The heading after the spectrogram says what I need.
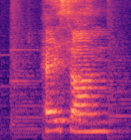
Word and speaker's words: hejsan: La H in svedese va pronunciata sempre, è aspirata come in inglese.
